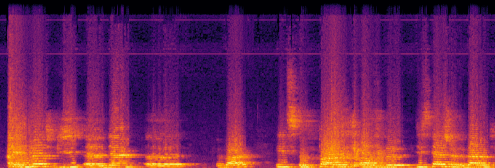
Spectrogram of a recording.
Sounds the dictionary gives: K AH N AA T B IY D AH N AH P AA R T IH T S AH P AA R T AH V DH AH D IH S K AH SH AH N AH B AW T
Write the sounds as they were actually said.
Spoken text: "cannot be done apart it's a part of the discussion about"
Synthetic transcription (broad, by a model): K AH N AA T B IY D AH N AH B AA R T IH T S AH P AA R T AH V DH AH D IH S K AH SH AH N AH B AW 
